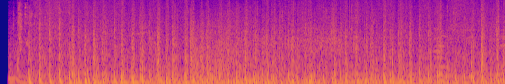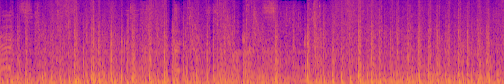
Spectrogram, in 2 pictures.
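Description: Bullets crackle and spark against a target.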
